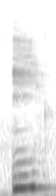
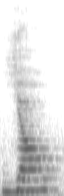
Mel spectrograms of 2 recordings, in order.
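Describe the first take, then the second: First: The word is pronounced yi. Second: The word is pronounced yao. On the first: It means one of something. "the character one" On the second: It is a digit in a room or phone number. "is pronounced yao in here"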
